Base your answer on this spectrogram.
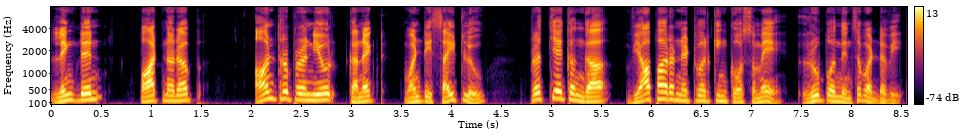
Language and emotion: Telugu, neutral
